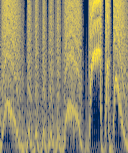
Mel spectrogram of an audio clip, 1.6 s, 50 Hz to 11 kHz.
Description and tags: Hard screech made with sylenth1.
